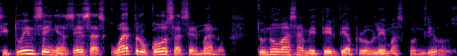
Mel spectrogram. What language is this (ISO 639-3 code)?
spa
